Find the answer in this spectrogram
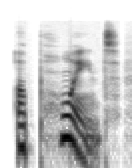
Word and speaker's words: appoint: A point stresses the second. Appoint.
